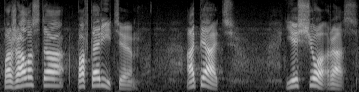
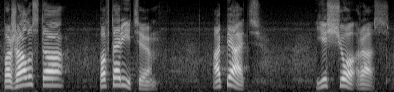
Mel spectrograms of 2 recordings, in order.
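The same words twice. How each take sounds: The two takes are said the same way.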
